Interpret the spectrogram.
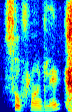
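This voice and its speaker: A woman's voice: a little high, a bit bright, slightly rough, no room sound. A sociable woman in her forties with a Québécois French accent, casually telling her own story in an interview and laughing often between phrases. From Quebec.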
